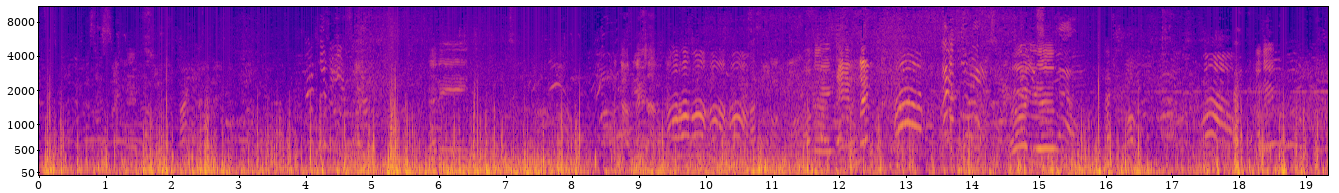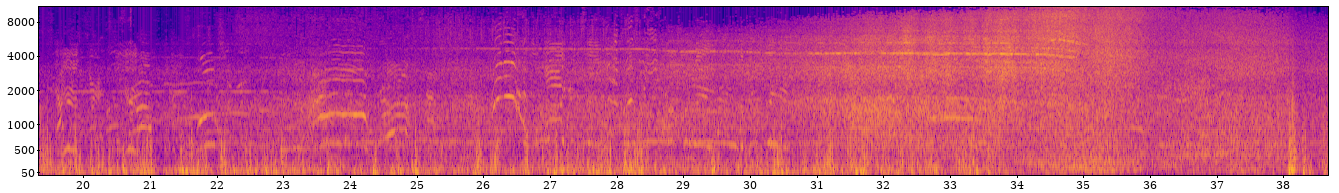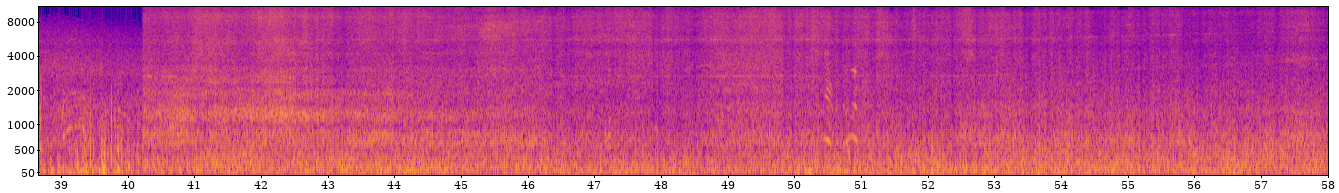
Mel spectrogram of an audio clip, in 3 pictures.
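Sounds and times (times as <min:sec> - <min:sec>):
jet airliner passing overhead: 0:00.0 - 0:58.0
jet engines at takeoff power: 0:00.0 - 0:58.0.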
